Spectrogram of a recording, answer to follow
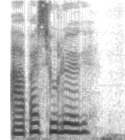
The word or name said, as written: arbejdsulykke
